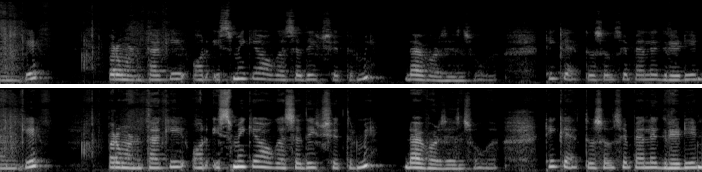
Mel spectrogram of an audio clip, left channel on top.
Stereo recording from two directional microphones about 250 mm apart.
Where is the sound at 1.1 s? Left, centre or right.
Right.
